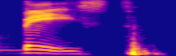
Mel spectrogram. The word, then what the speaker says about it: based: Mentre la D è evidente, perché avrei dovuto dire based. Ma io dico based. Based. E non c'è la D pronunciata, esattamente come dico produced.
